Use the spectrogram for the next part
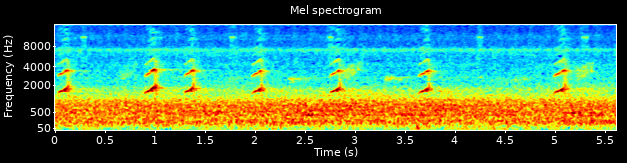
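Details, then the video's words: A squirrel at night, wagging its tail and not trapped, gives sharp, short chipping calls repeated in loose bursts over a steady night-time hiss. "聲音地景-松鼠的叫聲-晚上（只有聲音）"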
